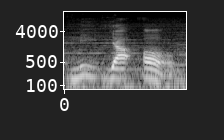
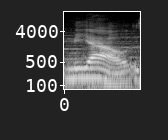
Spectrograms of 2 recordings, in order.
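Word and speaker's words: Miyao: So, the thing with Japanese vowels, you're supposed to pronounce them like mi-ya-o, but fast, but it ends up sounding like meow, so you can just say meow, but also like that's not the correct pronunciation technically.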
